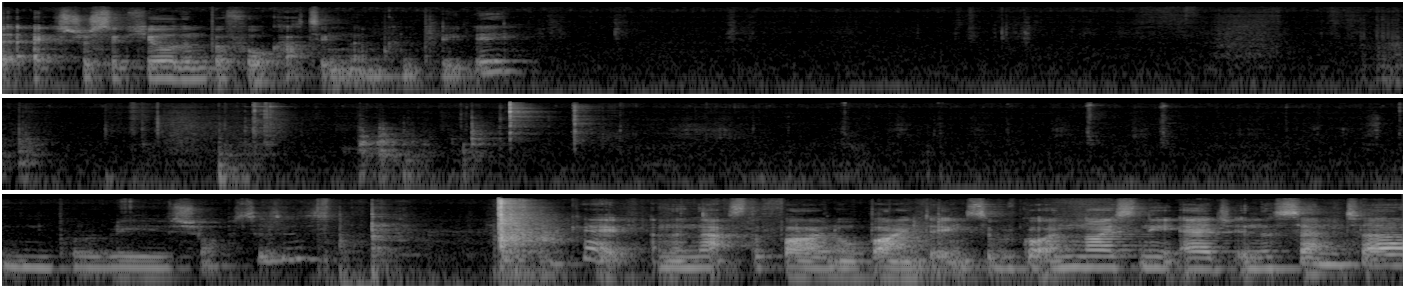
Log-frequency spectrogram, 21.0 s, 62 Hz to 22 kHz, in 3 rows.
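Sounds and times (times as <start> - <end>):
soft paper rustles: 2.6 - 8.3.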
